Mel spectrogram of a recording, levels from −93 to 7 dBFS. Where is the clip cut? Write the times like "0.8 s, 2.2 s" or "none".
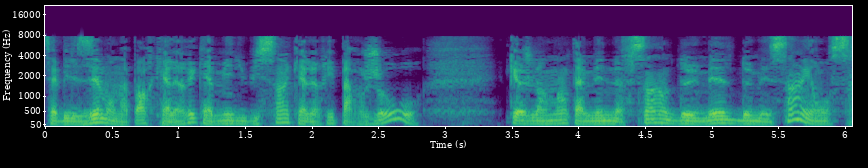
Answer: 3.5 s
